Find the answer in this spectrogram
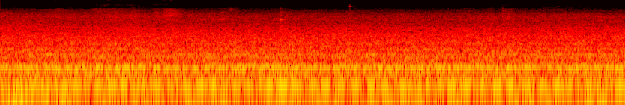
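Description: Steady mechanical hum and hiss with a constant low tone, from the shop's row of refrigerated drinks coolers.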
